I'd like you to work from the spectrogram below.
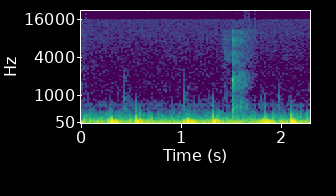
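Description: Heartbeat: soft, low thuds in a steady rhythm, forming three clear double beats, each a paired lub-dub, faint and alone with no other sound.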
